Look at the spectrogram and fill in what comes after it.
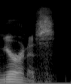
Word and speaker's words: Uranus: That would have to be Neptune and Uranus. – Oh, you got it. And, of course, you went for the proper pronunciation as to not to get the entire crowd into hysteric laughter.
